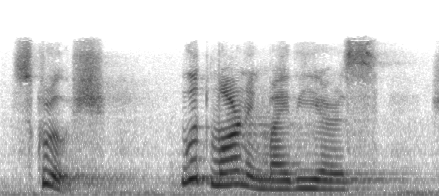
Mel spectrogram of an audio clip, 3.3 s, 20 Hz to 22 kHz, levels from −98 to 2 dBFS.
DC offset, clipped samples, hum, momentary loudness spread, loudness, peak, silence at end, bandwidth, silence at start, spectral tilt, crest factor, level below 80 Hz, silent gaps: under 0.1%; under 0.1%; none; 13 LU; -20 LUFS; -4 dBFS; 0.15 s; 9.8 kHz; 0.1 s; -4.5 dB/octave; 18 dB; -50 dBFS; none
